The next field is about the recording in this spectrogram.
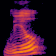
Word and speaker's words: Lille: He's also now professor at the Catholic University of Lille.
